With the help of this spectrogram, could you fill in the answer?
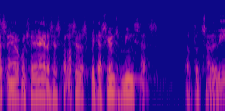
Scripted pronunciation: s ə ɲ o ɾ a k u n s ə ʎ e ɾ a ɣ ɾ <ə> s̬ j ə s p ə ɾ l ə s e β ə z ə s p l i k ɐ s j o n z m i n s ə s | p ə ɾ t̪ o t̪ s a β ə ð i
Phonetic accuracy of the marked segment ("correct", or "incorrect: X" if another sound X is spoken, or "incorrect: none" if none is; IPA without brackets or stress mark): incorrect: a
